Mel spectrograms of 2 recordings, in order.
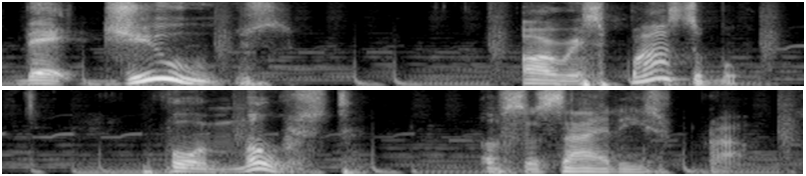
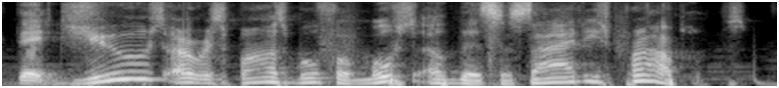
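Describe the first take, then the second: First: It is read slowly. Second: It is read at normal speed.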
